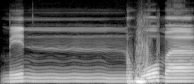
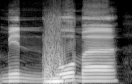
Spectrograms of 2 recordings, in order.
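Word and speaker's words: مِنْهُمَا: Nun di sini harus jelas karena bertemu dengan huruf ha. Maka tidak boleh ditahan. Misalnya ditambah dengan gunah minhuma. Ah, ini enggak boleh. Atau ditahan suaranya minhuma. Enggak boleh juga. Maka langsung saja minhuma. Dan dia tidak boleh mantulnya, tidak boleh minahuma.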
